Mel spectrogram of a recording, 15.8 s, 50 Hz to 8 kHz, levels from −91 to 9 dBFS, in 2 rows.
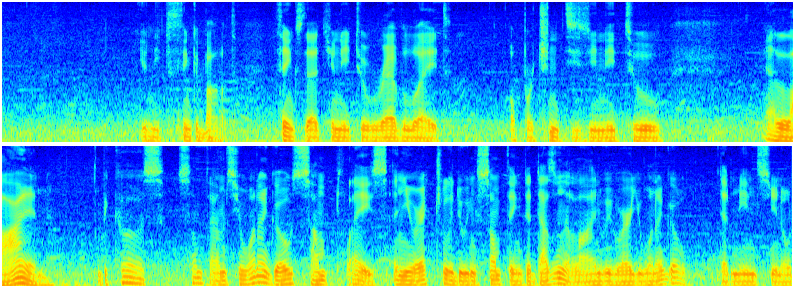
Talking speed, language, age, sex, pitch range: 155 wpm, English, 30-49, male, 75-95 Hz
